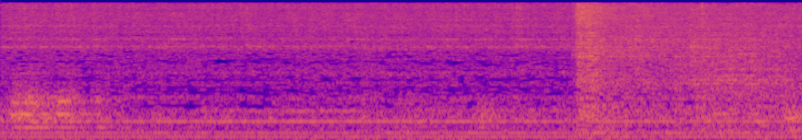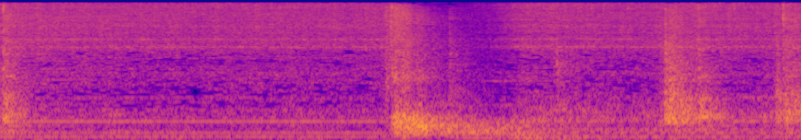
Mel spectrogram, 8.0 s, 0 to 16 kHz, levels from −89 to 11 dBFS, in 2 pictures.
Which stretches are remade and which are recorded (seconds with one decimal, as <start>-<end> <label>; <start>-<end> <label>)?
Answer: 0.0-8.0 recorded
